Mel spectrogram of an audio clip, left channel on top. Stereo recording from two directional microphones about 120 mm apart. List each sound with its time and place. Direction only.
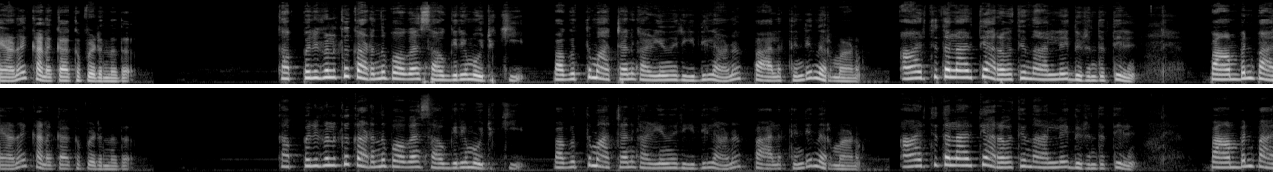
0.0 s a woman's voice: 30° left (ahead or behind)
2.7 s a woman's voice: 40° left (ahead or behind)
11.6 s a sound: 35° left (ahead or behind)
12.4 s a woman's voice: 35° left (ahead or behind)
